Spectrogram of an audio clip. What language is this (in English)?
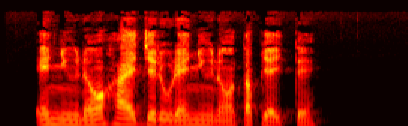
Guarani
